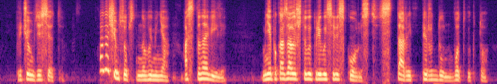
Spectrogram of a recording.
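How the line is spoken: Snort. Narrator (Russian): фыркнула миссис Ральф

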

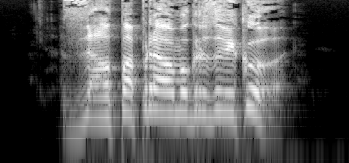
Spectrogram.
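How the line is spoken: Barked over radio. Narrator (Russian): рявкнул лейтенант в рацию

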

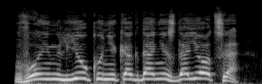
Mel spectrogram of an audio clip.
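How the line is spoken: Shouted. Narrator (Russian): выкрикнул Тодью

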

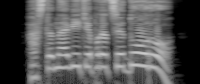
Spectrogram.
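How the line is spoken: Shout in own voice. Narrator (Russian): крикнул я уже своим голосом

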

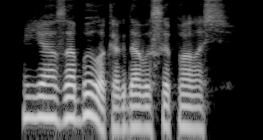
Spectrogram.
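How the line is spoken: Sighing. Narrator (Russian): вздохнула Полина

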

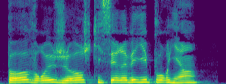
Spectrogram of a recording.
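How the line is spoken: Sorry, regretful tone. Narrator (French): fit Ron d'un ton désolé

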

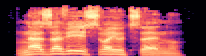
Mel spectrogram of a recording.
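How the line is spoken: Sighing. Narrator (Russian): вздохнул Калам

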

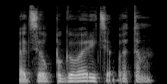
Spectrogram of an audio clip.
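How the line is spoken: Calm young man. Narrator (Russian): спокойно ответил парень

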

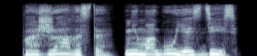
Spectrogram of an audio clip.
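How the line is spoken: Pleading. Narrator (Russian): взмолилась

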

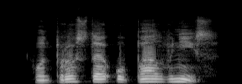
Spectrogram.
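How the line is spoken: Quiet pleading voice. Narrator (Russian): промолвила женщина тихим, умоляющим голосом, будто хотела спрятаться глубоко в себя

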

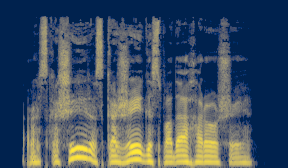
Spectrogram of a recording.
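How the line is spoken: Heavy sigh. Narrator (Russian): тяжело вздохнул

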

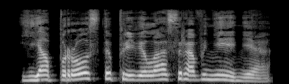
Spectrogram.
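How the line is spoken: Increasingly loud laughter. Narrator (Russian): все громче смеялась Анна Аркадьевна

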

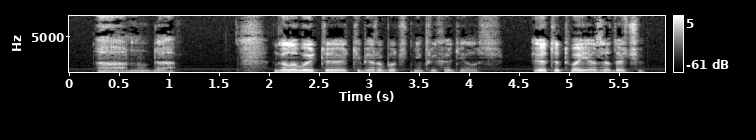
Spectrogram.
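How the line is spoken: Calm girl's reply. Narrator (Russian): спокойно ответила девчонка

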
